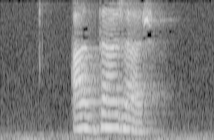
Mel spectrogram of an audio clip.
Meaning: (adjective) heralding, announcing; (noun) herald
- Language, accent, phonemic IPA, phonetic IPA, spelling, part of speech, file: Armenian, Eastern Armenian, /ɑzdɑˈɾɑɾ/, [ɑzdɑɾɑ́ɾ], ազդարար, adjective / noun, Hy-ազդարար.ogg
